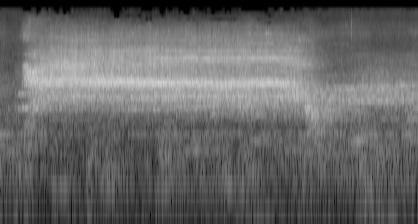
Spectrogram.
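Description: A long, loud, harsh scream lasting about three seconds, its pitch falling away at the end.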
